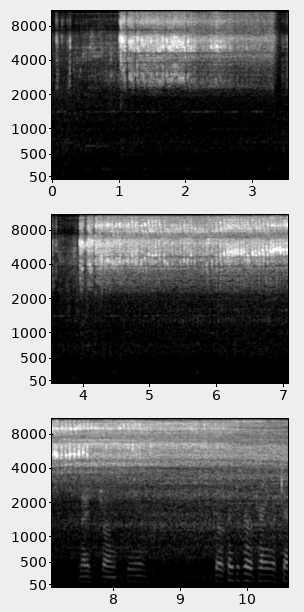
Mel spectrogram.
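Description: Steam hisses loudly from an espresso machine.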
